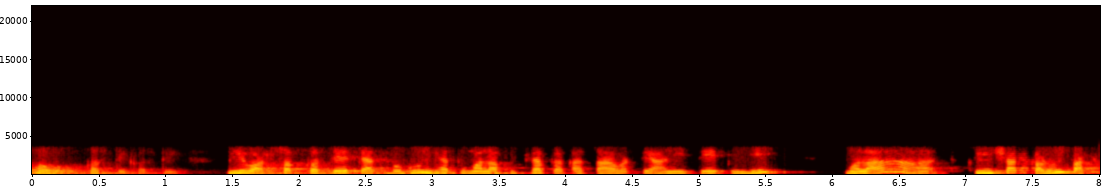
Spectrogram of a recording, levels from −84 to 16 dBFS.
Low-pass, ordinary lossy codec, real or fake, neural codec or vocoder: 3.6 kHz; none; real; none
